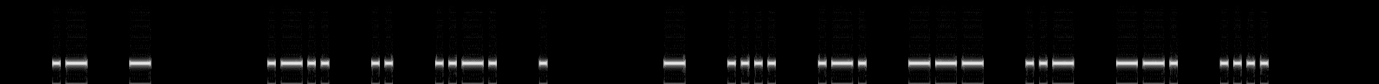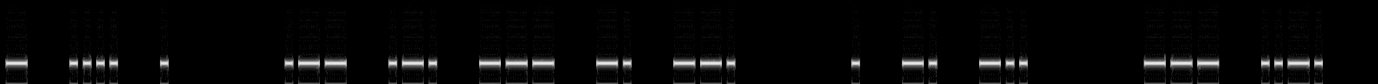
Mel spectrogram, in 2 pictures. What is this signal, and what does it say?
Morse code, heard as a keyed tone, about 18 wpm, spaced as for 12 wpm, 1000 Hz. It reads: AT LIFE THROUGH THE WRONG END OF
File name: qotdfiles / 12wpm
